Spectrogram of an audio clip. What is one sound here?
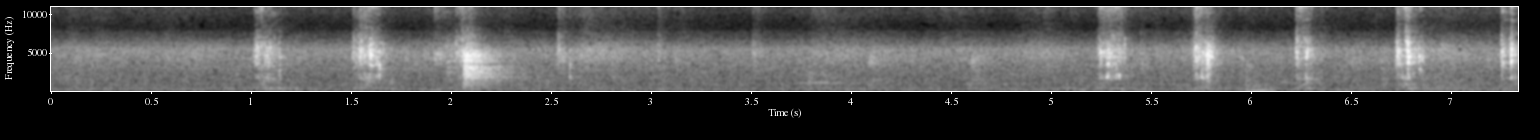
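Milk squirts by hand into a metal pail in short spurts.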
